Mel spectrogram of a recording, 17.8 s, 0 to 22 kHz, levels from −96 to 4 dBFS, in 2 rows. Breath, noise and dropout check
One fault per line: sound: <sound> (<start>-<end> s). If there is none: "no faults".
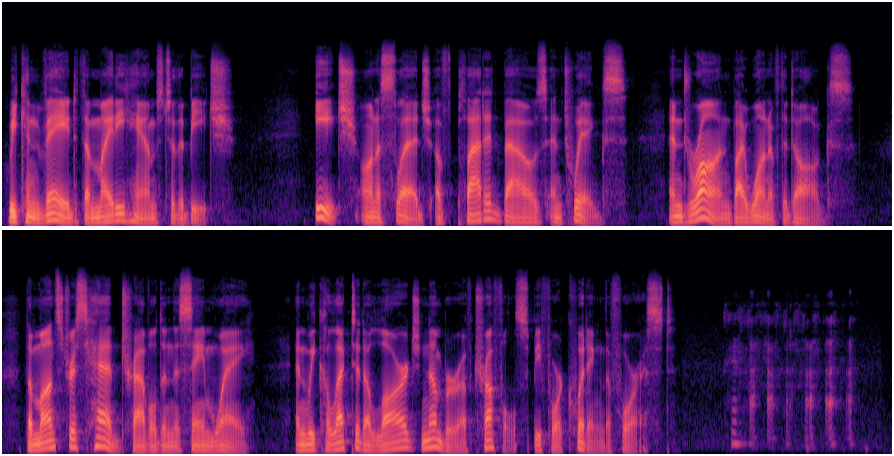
sound: laugh (16.1-17.6 s)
